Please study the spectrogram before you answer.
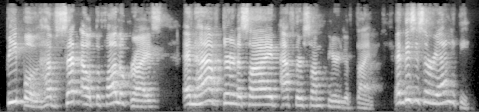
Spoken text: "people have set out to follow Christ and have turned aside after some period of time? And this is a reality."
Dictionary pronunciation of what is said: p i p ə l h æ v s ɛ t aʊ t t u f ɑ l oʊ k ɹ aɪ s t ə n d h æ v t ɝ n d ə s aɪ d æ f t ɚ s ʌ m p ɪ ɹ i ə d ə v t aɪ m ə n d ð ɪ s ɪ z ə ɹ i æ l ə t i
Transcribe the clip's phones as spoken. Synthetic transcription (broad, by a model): p i p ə l h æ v s ɛ t aʊ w t u f ɑ l oʊ k ɹ aɪ s t ə n d h æ v t ɝ n d ə s aɪ d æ f t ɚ s ʌ m p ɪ ɹ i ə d ə v t aɪ m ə n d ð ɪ s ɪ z ə ɹ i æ l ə t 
